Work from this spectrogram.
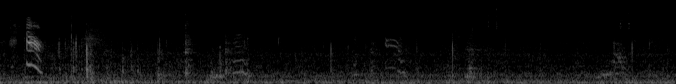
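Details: Cat in a woodworking workshop where a stray kitten has wandered in beside the resident tabby Korean shorthair: one sharp, falling meow at the start, then faint scattered small sounds in a quiet room.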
